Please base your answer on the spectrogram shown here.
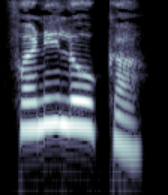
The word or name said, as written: ಫಣಿಲೋಕ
